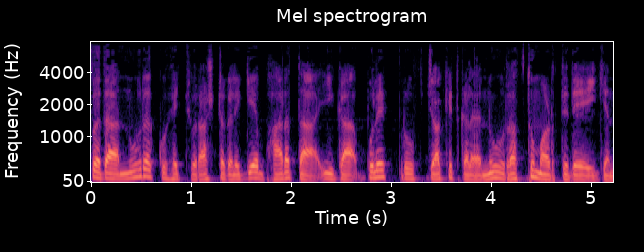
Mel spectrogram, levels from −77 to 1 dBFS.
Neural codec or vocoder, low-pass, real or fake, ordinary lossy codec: none; none; real; none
